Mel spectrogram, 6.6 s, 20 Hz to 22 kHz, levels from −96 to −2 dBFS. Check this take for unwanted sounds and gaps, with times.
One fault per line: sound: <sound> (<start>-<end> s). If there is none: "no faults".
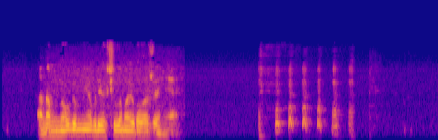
sound: laugh (3.9-5.4 s)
